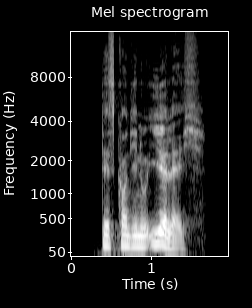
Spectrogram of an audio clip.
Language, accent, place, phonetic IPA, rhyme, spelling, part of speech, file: German, Germany, Berlin, [dɪskɔntinuˈiːɐ̯lɪç], -iːɐ̯lɪç, diskontinuierlich, adjective, De-diskontinuierlich.ogg
- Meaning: discontinuous, intermittent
